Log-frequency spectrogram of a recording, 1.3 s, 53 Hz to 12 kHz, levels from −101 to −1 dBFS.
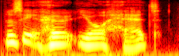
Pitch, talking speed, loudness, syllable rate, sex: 160 Hz, 225 wpm, -17 LUFS, 4.2 syllables/s, male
